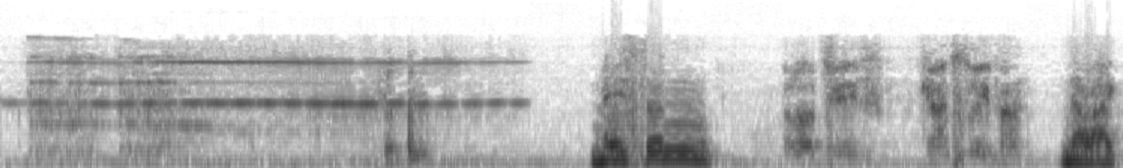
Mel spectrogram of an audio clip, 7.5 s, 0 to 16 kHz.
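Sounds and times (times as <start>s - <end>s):
telephone bell ringing by a bedside at night: 0.0s - 3.6s
speech: 2.6s - 3.0s, 3.9s - 4.8s, 5.4s - 7.4s.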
